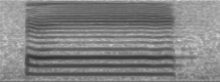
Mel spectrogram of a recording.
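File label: "bek3", Cantonese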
